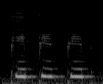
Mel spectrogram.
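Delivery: high squeaky little duckling peeps; baby duck peeping. Acted. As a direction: chirp it out high like a tiny duck. Baby duck's peeps in story.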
